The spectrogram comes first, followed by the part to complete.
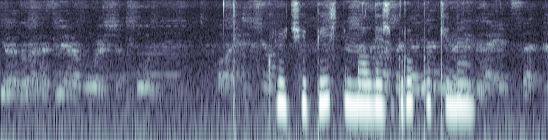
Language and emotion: Russian, neutral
